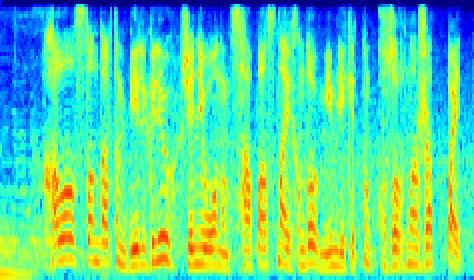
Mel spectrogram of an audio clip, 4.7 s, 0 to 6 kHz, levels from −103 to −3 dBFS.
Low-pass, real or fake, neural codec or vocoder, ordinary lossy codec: 5.4 kHz; real; none; none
